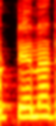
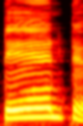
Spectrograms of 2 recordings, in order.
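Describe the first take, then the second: First: टेनट in two beats, "te-nat"; गलत उच्चारण. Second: टेंट as one beat, "tent"; सही उच्चारण. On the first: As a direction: misread टेनट with a full न. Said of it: "टेनट नहीं पढ़ना". (टेनट में न पूरा बोलकर) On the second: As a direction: say टेंट with न joined straight to ट. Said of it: "आपको टेनट नहीं पढ़ना". (टेंट में आधा न, एक साथ) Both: Shown as a demonstration.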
